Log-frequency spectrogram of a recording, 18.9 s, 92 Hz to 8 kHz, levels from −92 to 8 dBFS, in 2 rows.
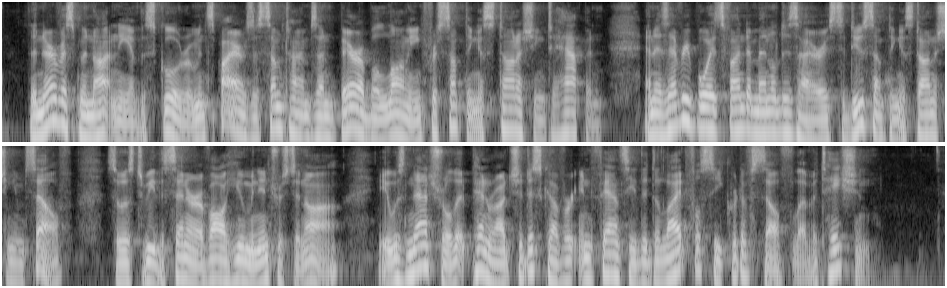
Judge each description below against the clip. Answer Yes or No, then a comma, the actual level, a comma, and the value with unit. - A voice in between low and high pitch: No, low, 110 Hz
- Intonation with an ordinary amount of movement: Yes, average, 4.9 semitones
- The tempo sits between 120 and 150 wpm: No, average, 175 wpm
